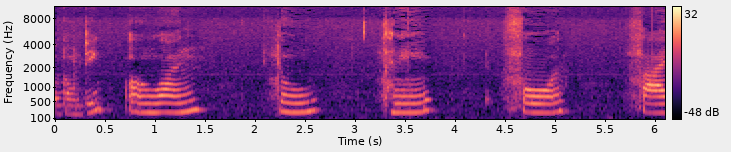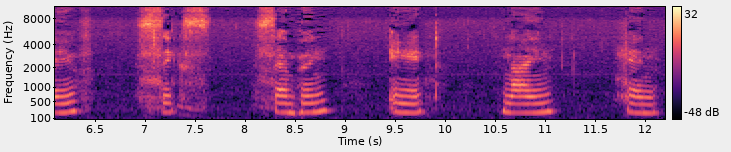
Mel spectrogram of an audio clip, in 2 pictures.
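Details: Audible nasal air emission while counting in a person with cleft lip and palate.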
